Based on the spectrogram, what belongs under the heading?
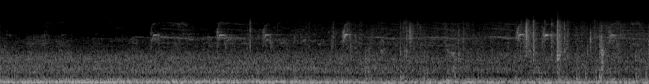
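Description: Small birds chirping in short, scattered high calls over a steady low rumble, with footsteps on concrete.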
